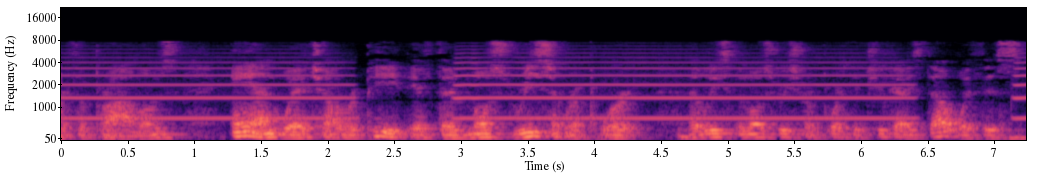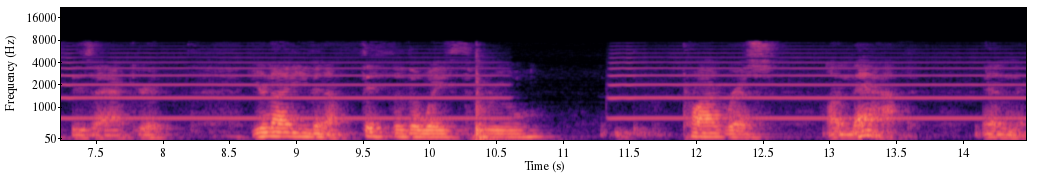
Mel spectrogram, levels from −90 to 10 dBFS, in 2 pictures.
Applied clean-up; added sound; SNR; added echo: none; Trumpet; 11 dB; reverberation time 0.3 s.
